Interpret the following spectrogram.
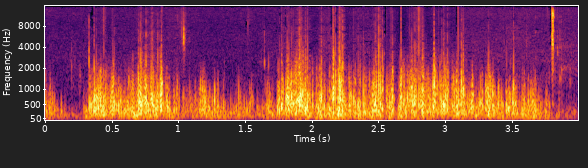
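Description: Wind buffeting the camera microphone: a loud, uneven rushing.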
